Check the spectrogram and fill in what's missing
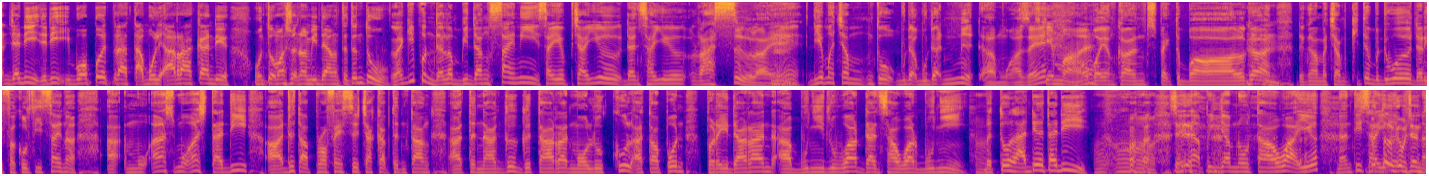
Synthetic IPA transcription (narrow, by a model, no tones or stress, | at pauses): d͡ʒadid͡ʒadiʔibuapət̪əlaht̪aʔbolɛ̰ɦaɾahkandiə | unt̪ʊʔk̚mas̬ʊʔ̚dalambidaŋt̪ərt̪ənt̪ulaɡipʊndalambidaŋsajnisajəpət͡ʃajədansajərasəla̰hediəmat͡ʃamunt̪ʊʔ̚budaʔbudaʔnə̃t̪̚amuʔas̬ɛemaabajaŋkanspɛk̚t̪əbalkandəŋãnmat͡ʃamkit̪əbərduədaɾifakult̪isanlahəmuʔasmuʔast̪adiʔadət̪aʔpɾofɛsət͡ʃakap̚t̪ənt̪aŋʔət̪ənaɡaɡət̪aɾanmolukulat̪awpʊnpəɾedaɾanəbuɲĩluardansawarbuɲibət̪ʊladət̪adiəsajənaʔpiɲd͡ʒamnɔt̪awaʔjənãnt̪isaj̪ʊlkmat͡ʃam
